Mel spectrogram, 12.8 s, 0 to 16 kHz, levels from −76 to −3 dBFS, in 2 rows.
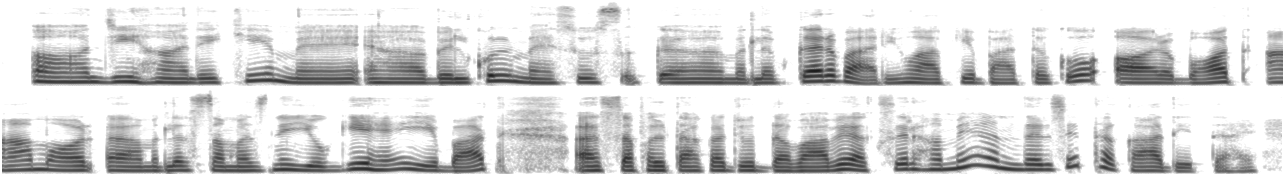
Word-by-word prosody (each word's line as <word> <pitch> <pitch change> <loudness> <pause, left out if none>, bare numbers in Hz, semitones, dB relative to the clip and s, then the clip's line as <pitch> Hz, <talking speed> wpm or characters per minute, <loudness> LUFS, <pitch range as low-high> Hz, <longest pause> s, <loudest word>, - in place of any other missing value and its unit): अ, 200 -2 +2
जी, 200 +2 0
हाँ। 175 -1 -1
देखिए, 175 +10 -2
मैं 170 -6 0
अ, 170 -1 -1
बिल्कुल 170 +9 +2
महसूस 170 +1 -3 0.2
क 170 0 +1
मतलब 160 0 -3
कर 225 +2 +8
पा 200 -9 +2
रही 155 +3 -7
हूँ 175 +1 -1
आपकी 160 +3 -3
बातों 150 +1 -5
को 240 +9 0
और 165 -1 +3
बहुत 180 +5 +1
आम 200 +3 0
और 185 -1 +1
अ, 175 -2 +1
मतलब 175 +2 -1
समझने 175 +3 -1
योग्य 185 +5 +2
है 210 +2 0
ये 195 -6 +1
बात, 175 +7 0 0.4
असफलता 180 -1 +1
का 175 +1 0
जो 180 - +2
दबाव 165 +2 +1
है 225 - +6
अक्सर 225 +5 -1
हमें 290 - 0
अंदर 220 -10 +1
से 345 +10 -4
थका 170 -9 0
देता 150 -1 -7
है। 140 +3 -11
175 Hz, 185 wpm, -24 LUFS, 165-205 Hz, 0.4 s, कर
